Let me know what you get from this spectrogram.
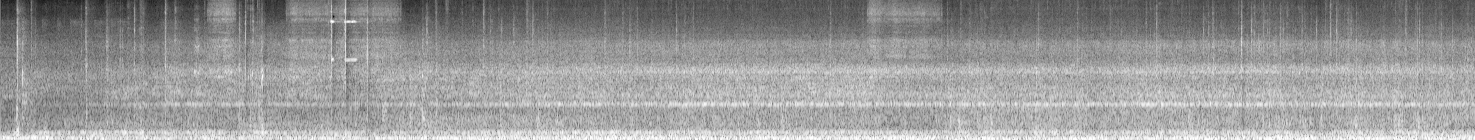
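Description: Welsh Highland Railway narrow-gauge train running steadily along the line: a continuous rumble of wheels on rail with a steady whine, and three short hisses.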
